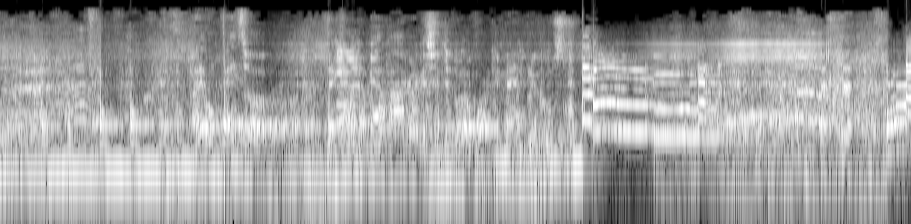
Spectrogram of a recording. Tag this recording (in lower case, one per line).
strum
speech
plucked string instrument
music
musical instrument
guitar
blues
